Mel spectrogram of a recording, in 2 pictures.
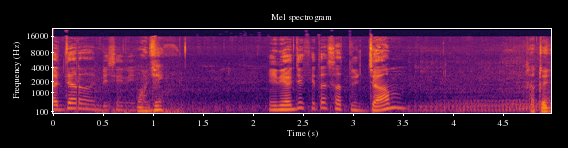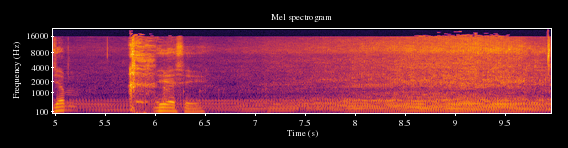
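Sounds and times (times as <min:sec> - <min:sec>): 
speech: 0:00.0 - 0:01.4, 0:02.2 - 0:03.8, 0:04.7 - 0:06.6
motorcycle passing by: 0:03.5 - 0:09.9.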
